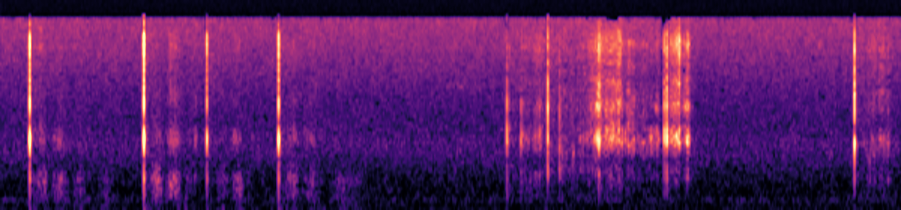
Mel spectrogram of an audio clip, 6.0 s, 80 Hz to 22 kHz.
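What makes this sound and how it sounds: Long nails scratch and trace across the glossy paper cover of a softcover coloring book. Sharp, bright clicks with a pitch around 1.8 kHz are followed by brief scratchy rustles, separated by quiet pauses. The sound is soft, dry and close, with no ring after each contact.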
